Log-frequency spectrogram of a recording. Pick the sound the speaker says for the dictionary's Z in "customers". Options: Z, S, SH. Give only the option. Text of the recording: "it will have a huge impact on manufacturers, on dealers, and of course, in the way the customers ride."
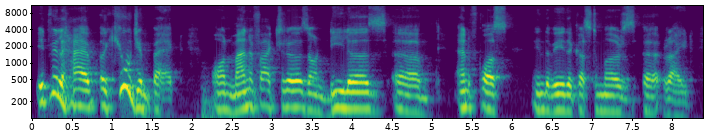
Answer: Z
